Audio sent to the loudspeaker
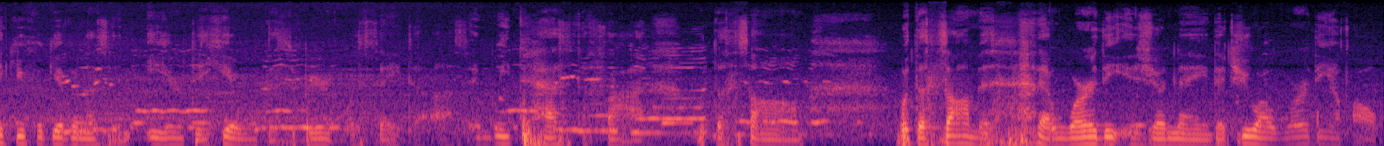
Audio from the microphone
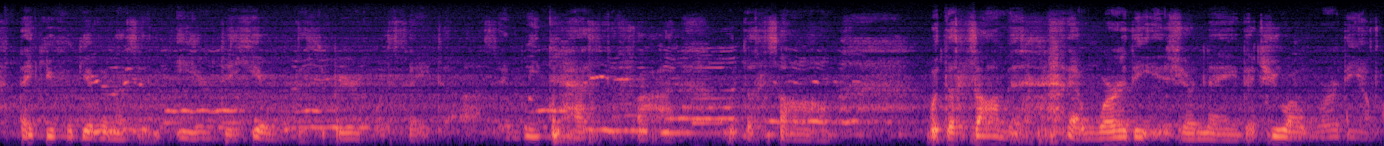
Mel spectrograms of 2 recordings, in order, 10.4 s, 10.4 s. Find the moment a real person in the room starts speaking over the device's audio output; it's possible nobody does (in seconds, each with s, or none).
none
